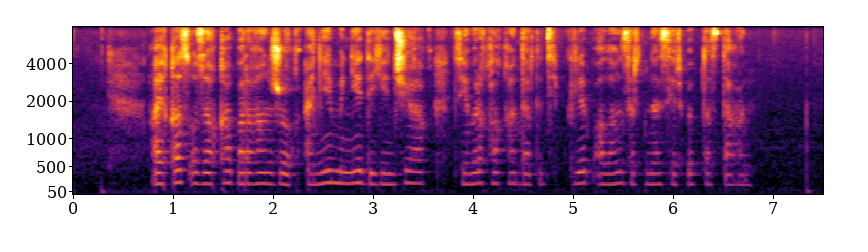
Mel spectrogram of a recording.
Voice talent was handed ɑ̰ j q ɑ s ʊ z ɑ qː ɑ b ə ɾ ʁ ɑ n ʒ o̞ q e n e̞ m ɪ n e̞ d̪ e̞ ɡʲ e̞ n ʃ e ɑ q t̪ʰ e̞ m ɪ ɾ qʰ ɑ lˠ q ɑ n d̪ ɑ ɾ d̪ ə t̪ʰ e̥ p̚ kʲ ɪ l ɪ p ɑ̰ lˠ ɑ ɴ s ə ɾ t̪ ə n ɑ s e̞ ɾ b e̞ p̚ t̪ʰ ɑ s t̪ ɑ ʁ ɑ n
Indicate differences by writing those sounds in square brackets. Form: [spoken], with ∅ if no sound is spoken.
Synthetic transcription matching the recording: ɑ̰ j q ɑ s ʊ z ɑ qː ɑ b [ɑ] ɾ ʁ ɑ n ʒ o̞ q [æ] n e̞ m ɪ n e̞ d̪ e̞ ɡʲ e̞ n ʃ e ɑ q t̪ʰ e̞ m ɪ ɾ qʰ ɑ lˠ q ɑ n d̪ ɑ ɾ d̪ ə t̪ʰ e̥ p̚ kʲ ɪ l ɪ p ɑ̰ lˠ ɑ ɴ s ə ɾ t̪ ə n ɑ s e̞ ɾ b e̞ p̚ t̪ʰ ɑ s t̪ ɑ ʁ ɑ n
